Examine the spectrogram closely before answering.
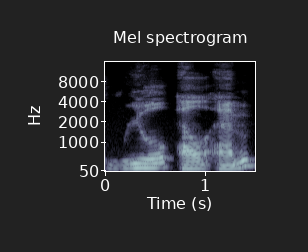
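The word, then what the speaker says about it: ReALM: announced their latest system it's called real LM so that's spelled r a l m and apparently app performs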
